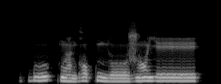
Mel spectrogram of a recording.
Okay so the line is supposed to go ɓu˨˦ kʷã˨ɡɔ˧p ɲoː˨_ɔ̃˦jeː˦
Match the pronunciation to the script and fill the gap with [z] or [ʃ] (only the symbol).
z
